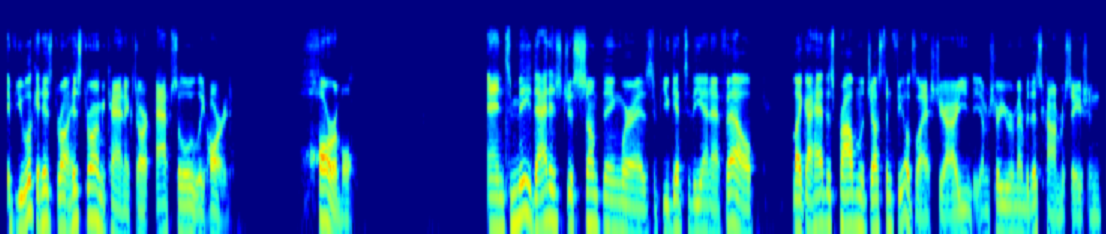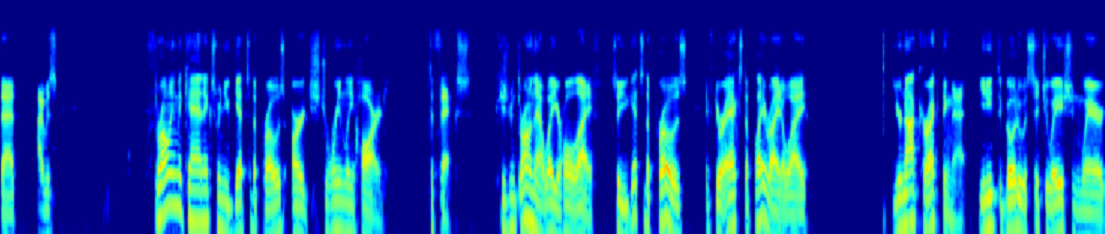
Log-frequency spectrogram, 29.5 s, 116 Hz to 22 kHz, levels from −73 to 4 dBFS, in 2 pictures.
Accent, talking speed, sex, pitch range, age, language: American, 190 wpm, male, 105-140 Hz, 20-39, English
